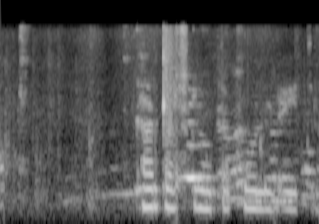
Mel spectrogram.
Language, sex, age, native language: Icelandic, female, 10, Icelandic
